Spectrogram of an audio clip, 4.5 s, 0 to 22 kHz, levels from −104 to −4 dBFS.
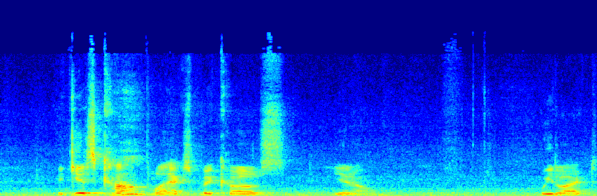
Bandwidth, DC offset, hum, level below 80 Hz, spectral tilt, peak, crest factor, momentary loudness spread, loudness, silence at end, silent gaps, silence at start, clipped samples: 17 kHz; under 0.1%; none; -56 dBFS; -4 dB/octave; -14 dBFS; 20 dB; 22 LU; -32 LUFS; 0 s; none; 0 s; under 0.1%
